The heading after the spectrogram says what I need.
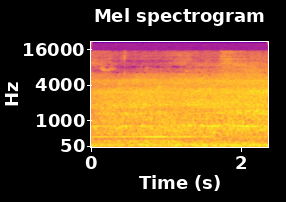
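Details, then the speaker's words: About 23-year-old Neon (2000), engine just reassembled, cranked by key on and jumping the starter: steady low rumble with faint constant hum, no knocks, misses or stumbles; engine runs smoothly. "Uh, I got the engine back together and it's good to hear it run."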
